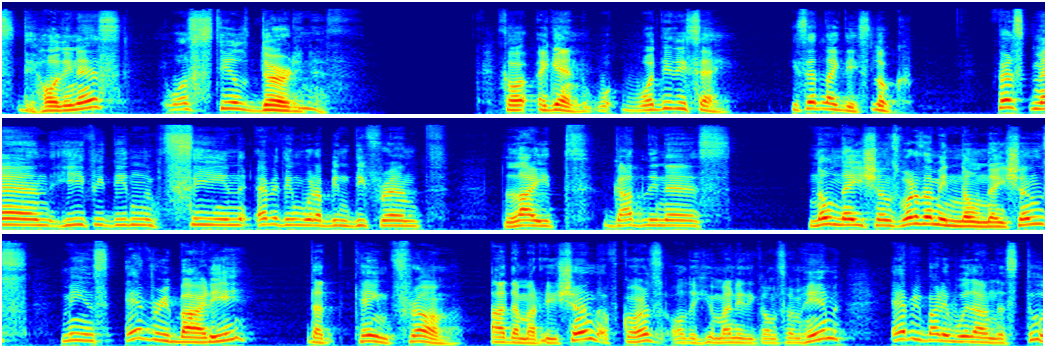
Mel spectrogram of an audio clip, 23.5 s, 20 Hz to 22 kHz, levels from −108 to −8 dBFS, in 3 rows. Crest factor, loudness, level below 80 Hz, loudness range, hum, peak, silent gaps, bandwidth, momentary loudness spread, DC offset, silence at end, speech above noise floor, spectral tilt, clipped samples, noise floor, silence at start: 20 dB; -28 LUFS; -60 dBFS; 5 LU; none; -8 dBFS; 2.91-3.48 s; 17 kHz; 13 LU; under 0.1%; 0 s; 58 dB; -6.5 dB/octave; under 0.1%; -85 dBFS; 0 s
